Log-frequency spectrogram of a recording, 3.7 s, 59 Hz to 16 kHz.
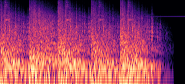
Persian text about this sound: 67 گلوله به سمت دانشجوهای معترض شلیک شد.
